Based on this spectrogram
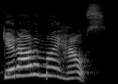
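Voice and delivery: furious husband yelling at brothers; shout. Retold or imitated. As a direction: bark it like an angry host. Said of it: "he's like".

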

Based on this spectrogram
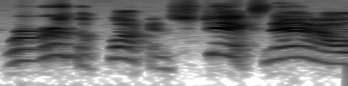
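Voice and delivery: high, loud quote of an exaggerated complaint; mock outcry. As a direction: exclaim it like you've reached the middle of nowhere. Voicing people outside New York.

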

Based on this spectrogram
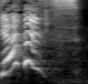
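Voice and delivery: a high, loud cheer of agreement; excited yes. Real, not acted. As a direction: shout it out, thrilled. Cohost cheers the catchphrase.

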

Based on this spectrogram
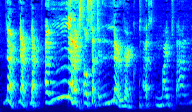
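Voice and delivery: high, loud, snooty aristocrat voice; haughty nobleman. Acted. The cornered noble snaps at the peasant party, high and shrill.

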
